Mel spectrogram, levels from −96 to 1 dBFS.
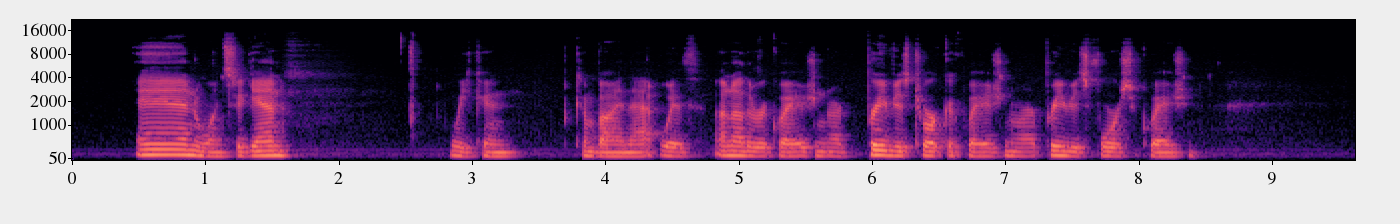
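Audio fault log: No audible faults detected.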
